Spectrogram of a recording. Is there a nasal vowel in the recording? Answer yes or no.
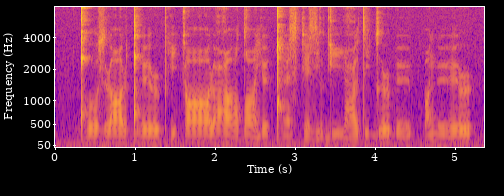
no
